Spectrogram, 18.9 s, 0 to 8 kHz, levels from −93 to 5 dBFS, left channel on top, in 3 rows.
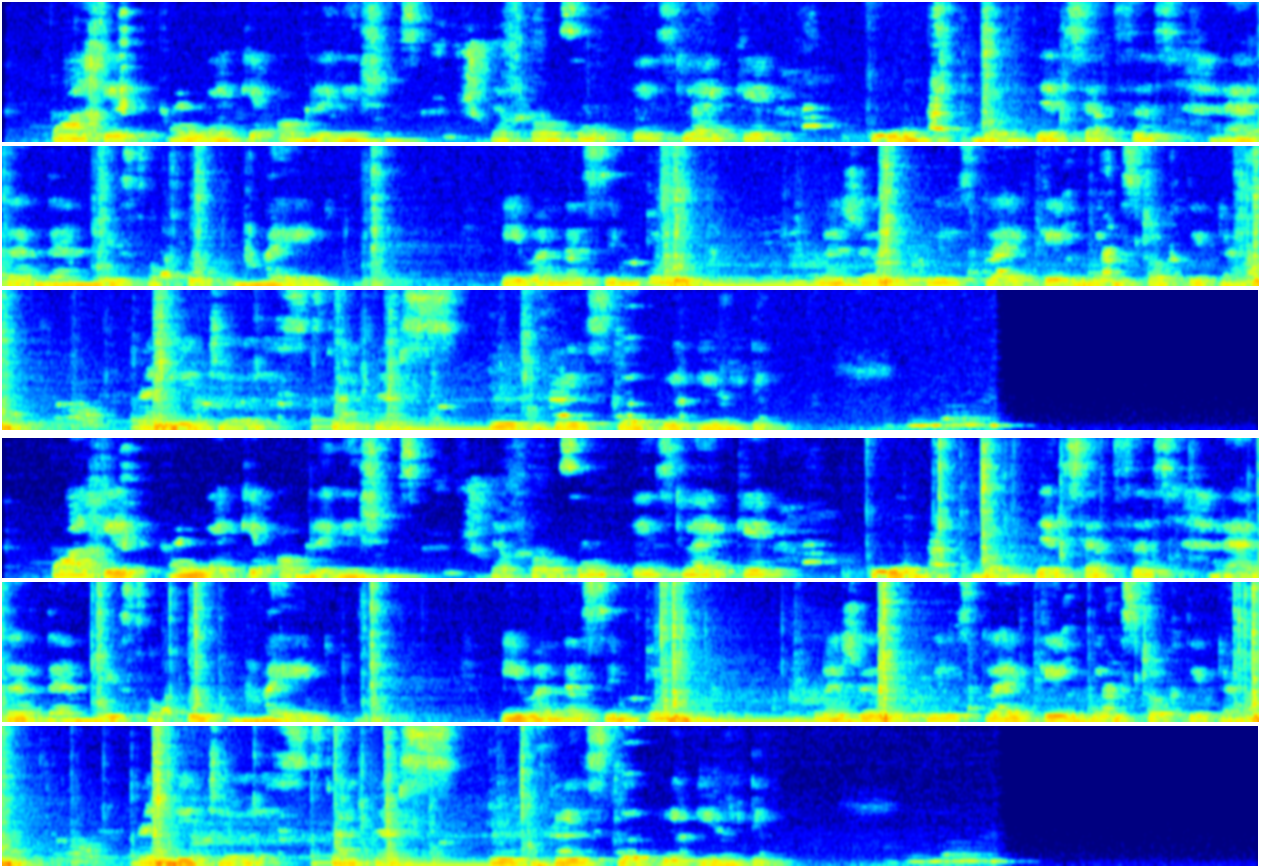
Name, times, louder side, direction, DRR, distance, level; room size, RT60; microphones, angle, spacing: voice 1, 0.2-2.1 2.4-4.0 4.3-7.9 8.8-9.8 10.3-12.6 13.2-16.5, right 2 dB, 25° right, 0.7 m, -29 dB
voice 2, 2.3-2.6 4.0-4.1 4.6-4.7 6.2-6.3 10.1-10.4 11.2-11.3 12.8-13.4 15.3-15.4 17.1-17.6, left 7 dB, 55° left, 0.4 m, -35 dB
sound 1, 4.2-6.4 6.7-7.7 8.0-8.3 9.4-10.2 10.7-11.2 12.4-13.9 14.2-15.4, right 3 dB, 70° right, 1.0 m, -32 dB
sound 2, 9.8-15.5, equal, 50° right, 1.2 m, -37 dB
3.7 x 2.3 x 2.5 m
head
